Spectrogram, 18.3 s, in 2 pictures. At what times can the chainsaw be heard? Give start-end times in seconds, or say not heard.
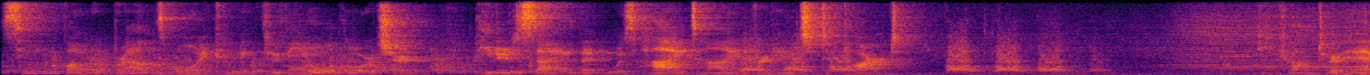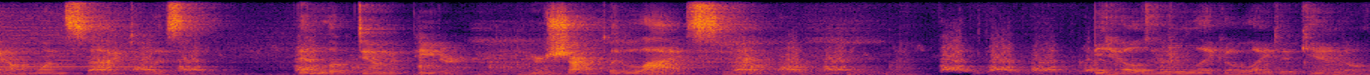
7.8-10.2.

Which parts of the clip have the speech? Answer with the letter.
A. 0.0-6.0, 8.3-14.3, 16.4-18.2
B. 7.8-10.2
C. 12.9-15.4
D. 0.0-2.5
A.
